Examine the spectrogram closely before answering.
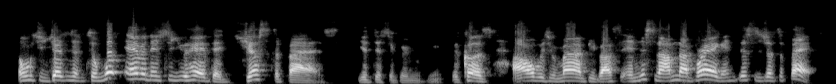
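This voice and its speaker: A man with a high pitch talks at a very fast pace with hardly any pauses and lively intonation. His loudness swings widely against a quiet background. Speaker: author and researcher of African history. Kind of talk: podcast interview.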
